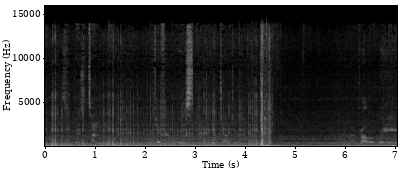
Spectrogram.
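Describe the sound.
Road noise from a car being driven: a steady low engine and tire rumble runs throughout, with a voice talking over it.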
